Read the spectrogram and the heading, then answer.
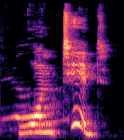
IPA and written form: ˈwɒntɪd (wanted)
